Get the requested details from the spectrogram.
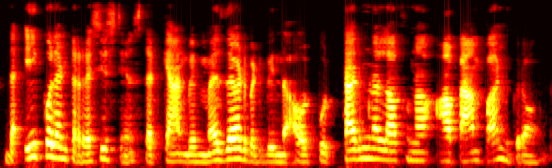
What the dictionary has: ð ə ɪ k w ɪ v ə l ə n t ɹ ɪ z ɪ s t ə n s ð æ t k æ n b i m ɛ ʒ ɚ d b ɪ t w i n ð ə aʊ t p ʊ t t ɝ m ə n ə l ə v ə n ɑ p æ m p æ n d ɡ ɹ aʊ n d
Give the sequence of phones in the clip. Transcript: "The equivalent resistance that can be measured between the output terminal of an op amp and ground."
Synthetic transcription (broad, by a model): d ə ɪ k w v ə l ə n t ɹ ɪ s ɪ s t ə n s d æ t k æ n b i m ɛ z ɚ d b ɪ t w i n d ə aʊ t p ʊ t t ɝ m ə n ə l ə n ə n ɑ p æ m p æ n d ɡ ɹ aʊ n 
